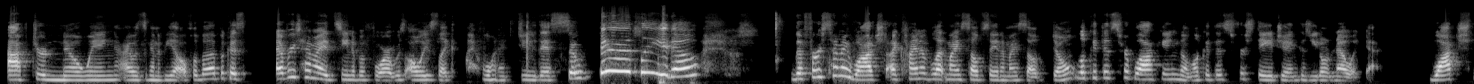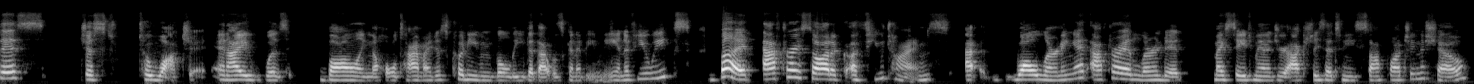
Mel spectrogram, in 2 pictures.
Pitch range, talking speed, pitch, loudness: 200-255 Hz, 240 wpm, 215 Hz, -16 LUFS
